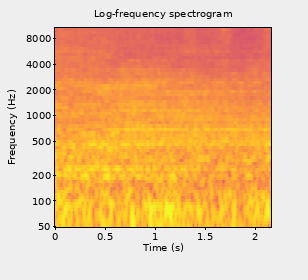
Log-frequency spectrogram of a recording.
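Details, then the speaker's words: Hayward 250FDN pool heater after cleaning the ignition manifold: steady, even burner roar with no popping, puffing or flutter after ignition clicking and gas light-off; the heater now fires cleanly and produces heat. "up there goes the wolf that we were waiting for we have heat oh yeah we have heats sweet"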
